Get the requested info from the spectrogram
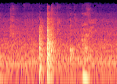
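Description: Two quick clinks of a metal teaspoon against glassware about a second in, while cocoa powder is being spooned into a glass of warm water.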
